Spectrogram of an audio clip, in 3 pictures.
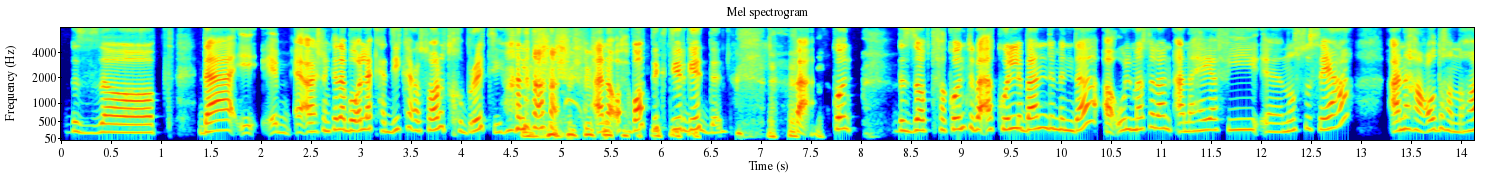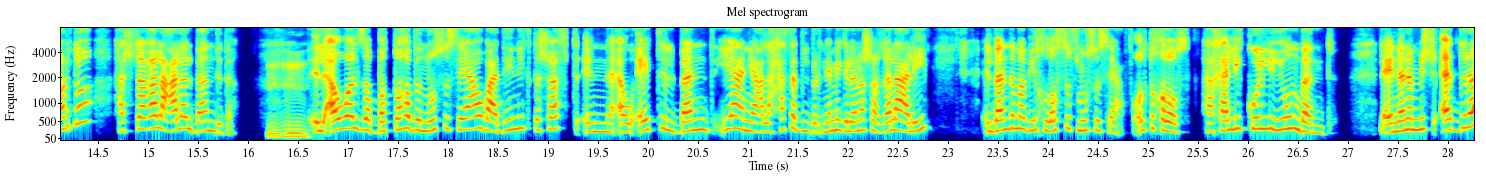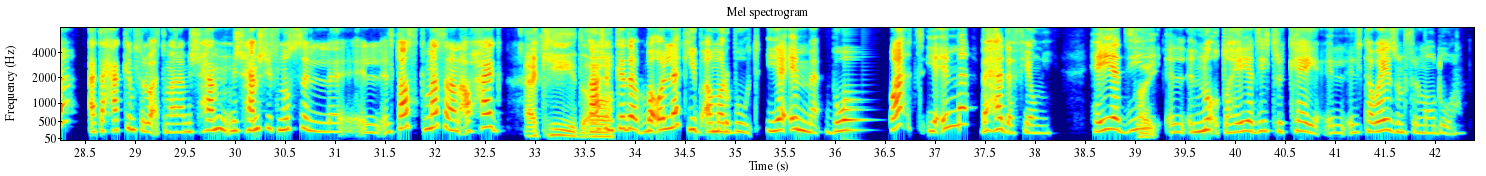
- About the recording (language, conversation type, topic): Arabic, podcast, إزاي تبني عادة صغيرة للتعلّم كل يوم؟
- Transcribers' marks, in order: laughing while speaking: "أنا"; giggle; in English: "الTask"; tapping; distorted speech; in English: "التركّاية"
